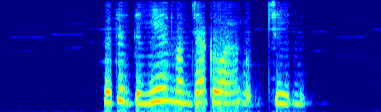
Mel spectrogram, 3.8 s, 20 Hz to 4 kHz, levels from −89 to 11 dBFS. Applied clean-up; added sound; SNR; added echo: neural separator model SepFormer WHAMR!.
